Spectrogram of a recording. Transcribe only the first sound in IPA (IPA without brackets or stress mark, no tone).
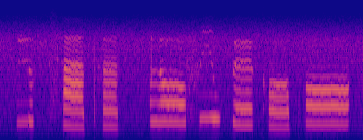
n̪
